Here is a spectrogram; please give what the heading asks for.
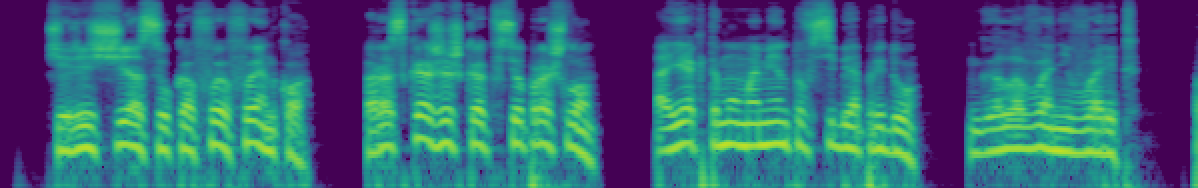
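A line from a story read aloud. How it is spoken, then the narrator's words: Sleepy deep bass. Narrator (Russian): пробасил, потирая небритую сонную физиономию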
